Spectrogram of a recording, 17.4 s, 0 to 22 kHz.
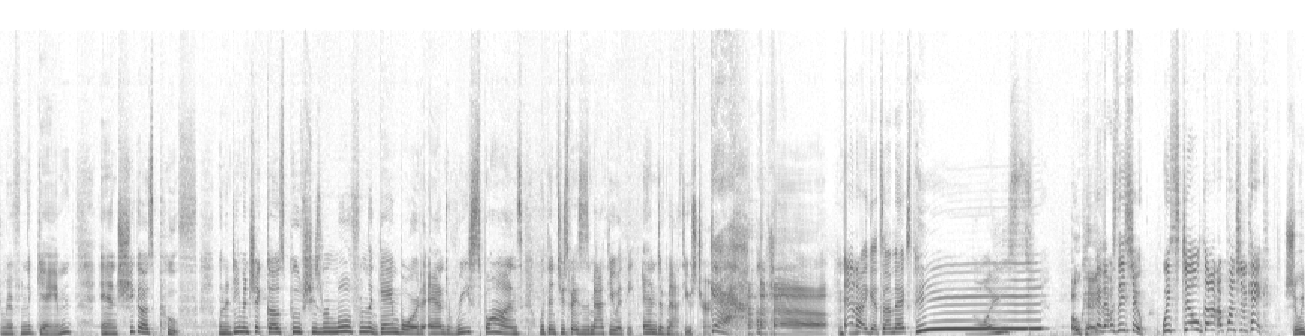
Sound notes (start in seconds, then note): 9.5 laughing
